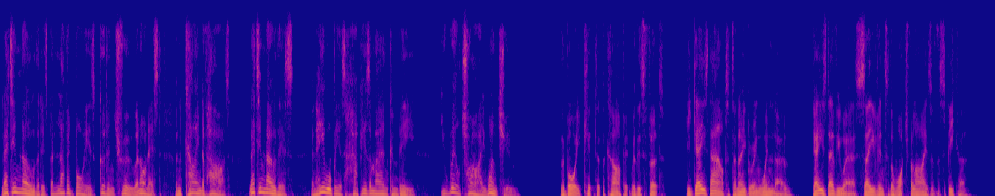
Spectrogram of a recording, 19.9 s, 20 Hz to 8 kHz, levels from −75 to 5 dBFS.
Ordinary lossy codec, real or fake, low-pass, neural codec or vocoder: Opus, 24 kbps; fake; 7.2 kHz; codec, 16 kHz, 8 kbps, FreqCodec, smaller model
